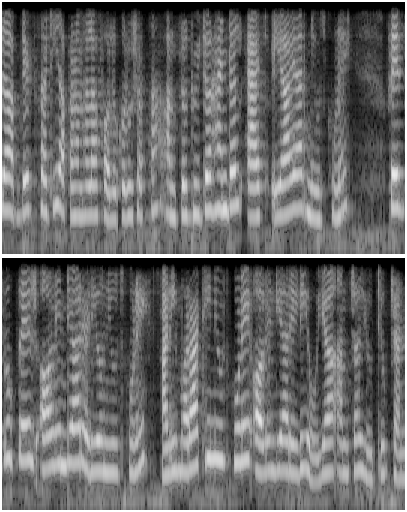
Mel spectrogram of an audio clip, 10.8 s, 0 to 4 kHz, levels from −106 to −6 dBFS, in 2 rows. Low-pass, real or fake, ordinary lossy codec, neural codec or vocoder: 3.6 kHz; fake; none; codec, 16 kHz, 1 kbps, X-Codec, WavLM features, trained on Multilingual LibriSpeech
